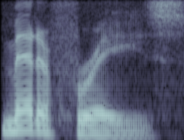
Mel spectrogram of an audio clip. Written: metaphrase

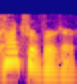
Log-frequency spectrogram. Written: controverter

